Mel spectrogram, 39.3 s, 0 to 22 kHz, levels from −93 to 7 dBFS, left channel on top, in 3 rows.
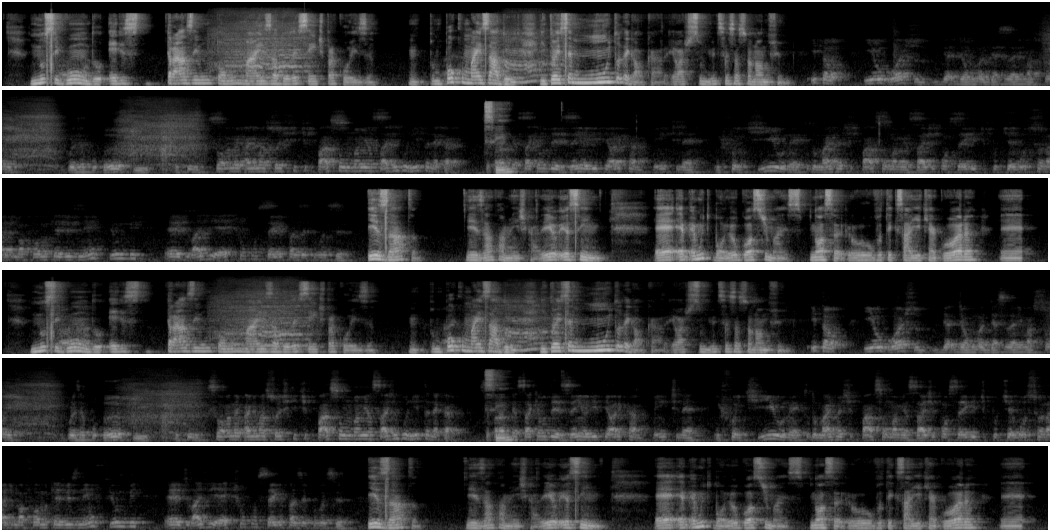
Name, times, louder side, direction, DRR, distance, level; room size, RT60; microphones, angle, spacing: voice 1, 0.1-1.7 2.1-4.7 5.1-9.9 19.1-19.5 30.8-31.4 32.0-39.0, left 6 dB, 85° left, 1.1 m, -31 dB
voice 2, 0.7-1.1 5.4-6.2 9.4-9.6 10.1-13.4 13.9-15.0 15.2-18.8 19.1-28.0 28.2-30.5, right 2 dB, 50° right, 3.0 m, -47 dB
sound 1, 2.5-4.0 5.8-7.2 13.0-13.8 14.5-15.6, left 3 dB, 50° left, 3.0 m, -44 dB
18.5 x 14.5 x 4.4 m
head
